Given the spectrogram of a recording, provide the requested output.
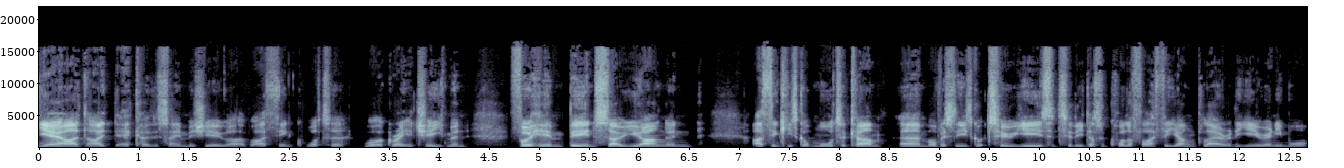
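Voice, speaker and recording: Recorded very cleanly with a silent background and a dry, close sound with no echo, a man with an English accent speaks at a moderate pace and medium pitch in a bright, sharp tone with monotone, flat intonation. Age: 30s. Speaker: football podcast co-host. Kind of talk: casual chat.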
